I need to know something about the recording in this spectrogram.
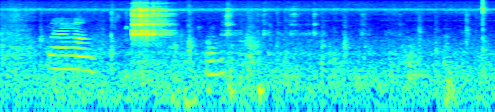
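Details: Rescued pet cat asking for its breakfast when its owner sleeps in; a single clear, slightly falling meow early on, followed by a sharp metallic clink and quiet indoor shuffling under a faint high tone.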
